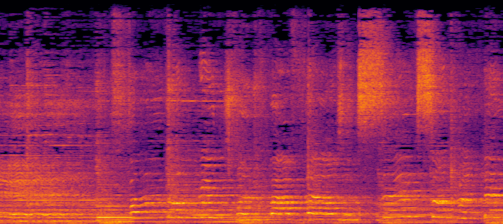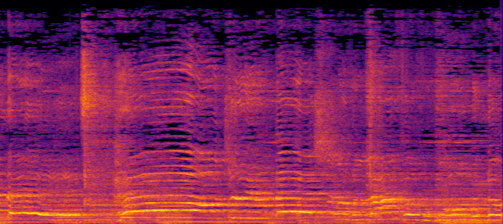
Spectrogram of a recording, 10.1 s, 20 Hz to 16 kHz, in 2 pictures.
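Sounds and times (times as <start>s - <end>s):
band playing: 0.0s - 10.0s
woman singing: 0.0s - 10.0s.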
